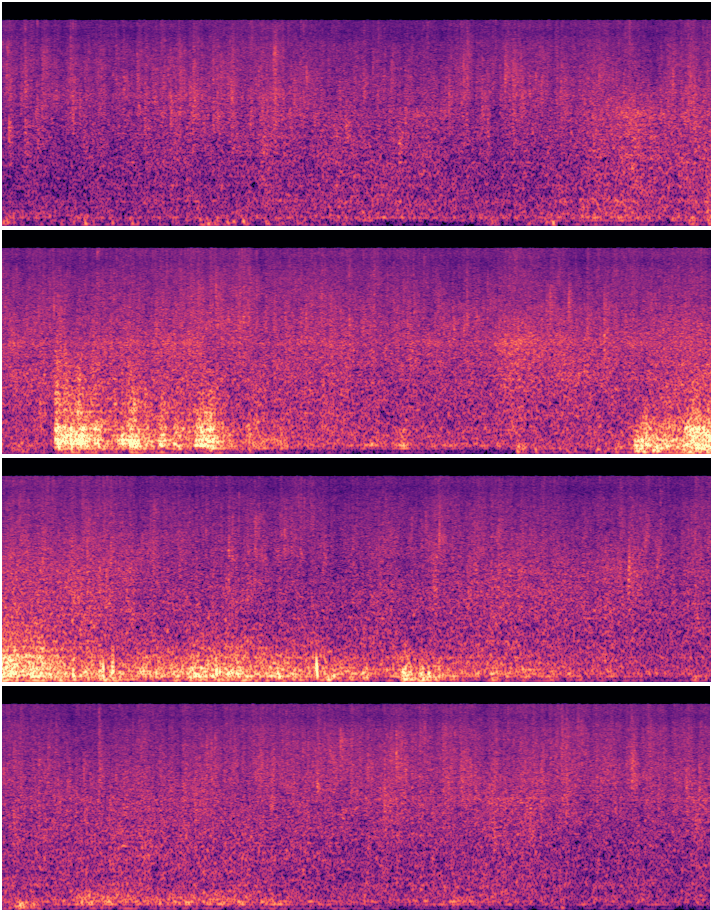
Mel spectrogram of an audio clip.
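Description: Steady rain falling through a thunderstorm, with two rolls of thunder: one rumbles for about two seconds starting roughly a quarter of the way in, and a second, longer one comes near the middle.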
